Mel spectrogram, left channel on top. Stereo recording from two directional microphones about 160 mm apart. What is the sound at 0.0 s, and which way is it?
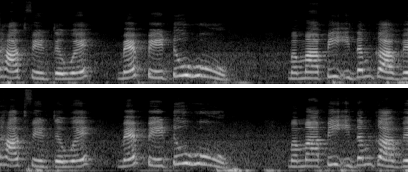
A woman's voice, 15° left (ahead or behind).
